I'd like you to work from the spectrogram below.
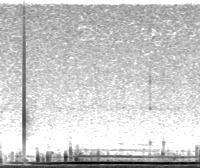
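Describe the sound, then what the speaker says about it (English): Underwater, a whale lets out a sustained, high-pitched squeaking call, a clear wavering tone that swells and holds for about two seconds over low murmuring background noise. "If you haven't ever heard a whale before, it's kind of a high-pitched"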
